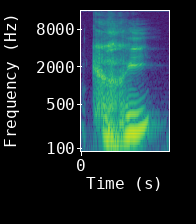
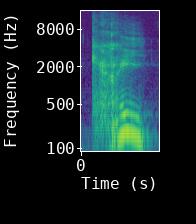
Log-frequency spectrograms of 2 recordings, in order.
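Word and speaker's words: Χ: Tá aí, ele é transliterado como se fosse um KS, ou um KR, Cri, um KH, alguma coisa puxado para isso aí.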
